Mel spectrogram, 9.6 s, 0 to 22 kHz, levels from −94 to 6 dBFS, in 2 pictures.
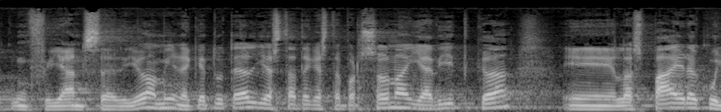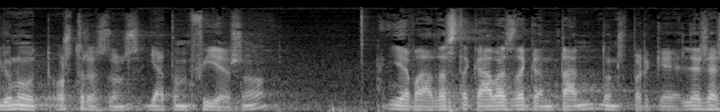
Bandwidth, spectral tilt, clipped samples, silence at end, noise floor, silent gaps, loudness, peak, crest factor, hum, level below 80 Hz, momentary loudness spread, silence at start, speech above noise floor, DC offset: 16.5 kHz; -4.5 dB/octave; under 0.1%; 0 s; -44 dBFS; none; -24 LUFS; -4 dBFS; 18 dB; none; -54 dBFS; 8 LU; 0 s; 20 dB; under 0.1%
